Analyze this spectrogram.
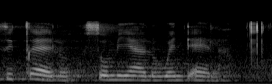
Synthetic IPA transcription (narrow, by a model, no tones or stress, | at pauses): siǀɛlɔsom̩jalɔwɛntʼɛːla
